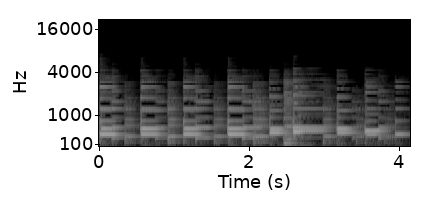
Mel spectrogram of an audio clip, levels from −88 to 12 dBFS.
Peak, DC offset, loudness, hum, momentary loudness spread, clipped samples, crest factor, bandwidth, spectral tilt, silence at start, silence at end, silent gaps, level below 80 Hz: -20 dBFS; under 0.1%; -34 LUFS; none; 5 LU; under 0.1%; 14 dB; 6.6 kHz; -7 dB/octave; 0 s; 0 s; none; -72 dBFS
